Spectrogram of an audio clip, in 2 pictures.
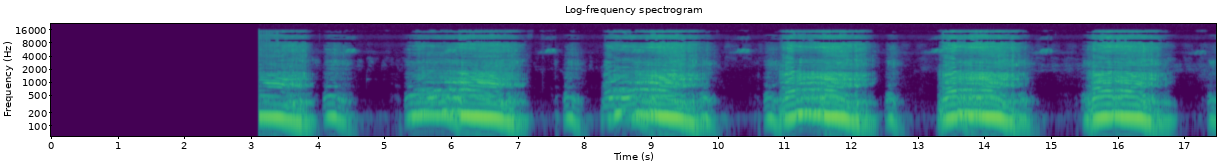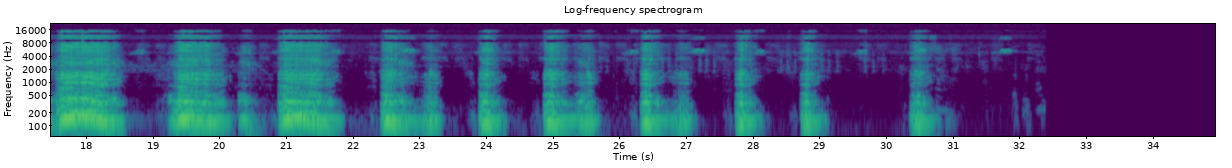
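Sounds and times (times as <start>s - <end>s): lion roaring: 3.1s - 4.6s, 5.2s - 14.8s, 15.4s - 29.2s, 30.4s - 30.9s.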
